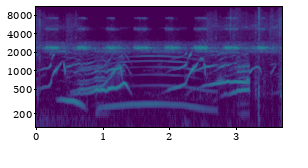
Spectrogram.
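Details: A male spotted hyena in Ethiopia gives long, sliding moans that rise and fall over a steady insect drone.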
